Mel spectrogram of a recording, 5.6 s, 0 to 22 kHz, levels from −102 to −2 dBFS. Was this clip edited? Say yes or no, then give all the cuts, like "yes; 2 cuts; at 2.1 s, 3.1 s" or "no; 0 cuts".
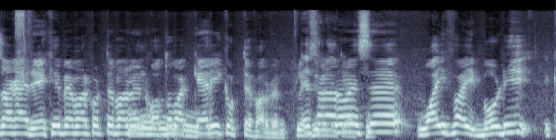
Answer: yes; 1 cut; at 2.9 s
